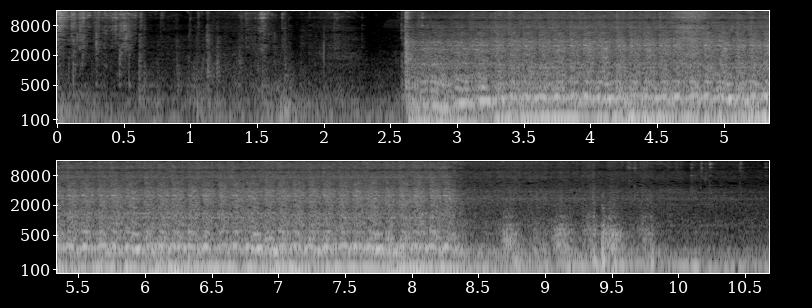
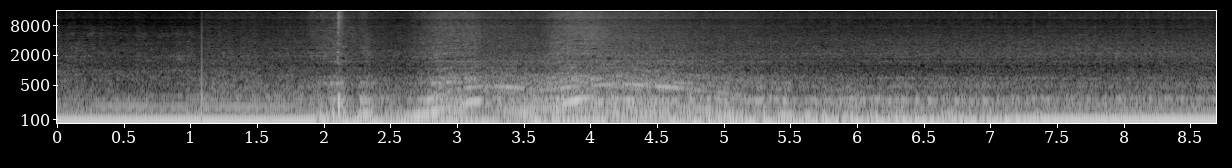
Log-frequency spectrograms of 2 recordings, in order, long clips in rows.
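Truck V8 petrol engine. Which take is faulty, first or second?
first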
